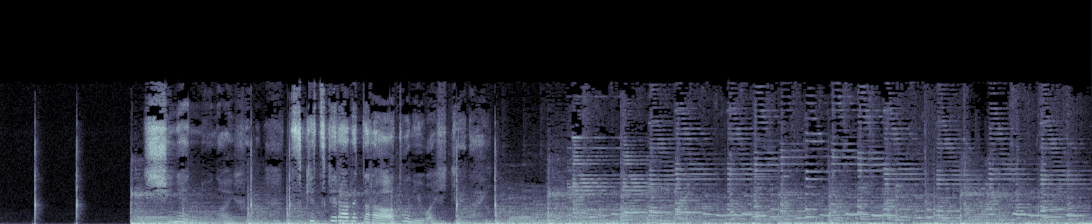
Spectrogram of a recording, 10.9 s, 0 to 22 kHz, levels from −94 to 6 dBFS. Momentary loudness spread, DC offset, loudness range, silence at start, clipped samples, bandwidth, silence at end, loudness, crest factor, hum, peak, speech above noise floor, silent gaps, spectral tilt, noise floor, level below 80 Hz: 10 LU; under 0.1%; 5 LU; 0.35 s; under 0.1%; 14 kHz; 0 s; -22 LUFS; 18 dB; none; -2 dBFS; 42 dB; none; -4 dB/octave; -62 dBFS; -28 dBFS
